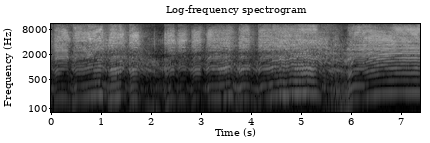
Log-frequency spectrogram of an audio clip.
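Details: New Rovan 36cc double-ring two-stroke in a King Motor Baja 5B, head gasket removed, warm, repeated full-throttle pulls: buzzes up sharply to a clean high scream without bogging; strong, normal acceleration.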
